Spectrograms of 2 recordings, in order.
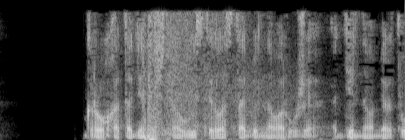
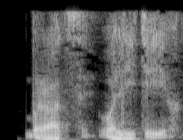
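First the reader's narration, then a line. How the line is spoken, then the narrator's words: Strained, in one breath. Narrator (Russian): на одном дыхании выдавил он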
